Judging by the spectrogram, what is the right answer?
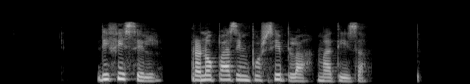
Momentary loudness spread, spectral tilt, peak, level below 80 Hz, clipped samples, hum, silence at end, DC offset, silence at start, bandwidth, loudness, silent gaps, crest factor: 12 LU; -4 dB/octave; 0 dBFS; -68 dBFS; under 0.1%; none; 1.05 s; under 0.1%; 1 s; 7.8 kHz; -20 LUFS; 1.79-1.90 s; 22 dB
